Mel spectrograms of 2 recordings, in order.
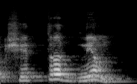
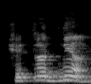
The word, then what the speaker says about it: Kṣetrajña: is the field knower, Kshetrajñam, Kshetrajña in North Indian Hindi pronunciation, or Kṣetrajña in Marathi inspired or Sanskrit pronunciation, Kshetrajña, iti tadvid.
